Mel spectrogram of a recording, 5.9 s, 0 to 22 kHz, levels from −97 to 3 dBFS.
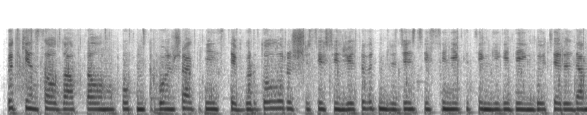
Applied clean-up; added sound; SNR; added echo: neural mask model RNNoise.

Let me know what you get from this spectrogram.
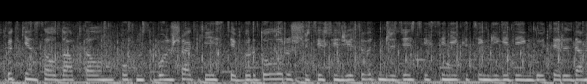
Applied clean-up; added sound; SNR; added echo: none; Applause; 10 dB; none.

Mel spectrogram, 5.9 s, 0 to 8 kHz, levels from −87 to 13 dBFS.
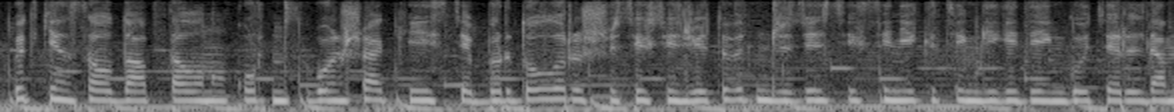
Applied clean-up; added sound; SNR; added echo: none; none; none; none.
